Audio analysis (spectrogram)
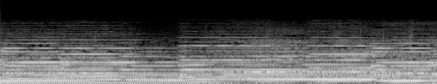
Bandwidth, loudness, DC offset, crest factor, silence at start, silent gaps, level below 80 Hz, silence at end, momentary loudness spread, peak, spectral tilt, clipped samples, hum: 7.6 kHz; -11 LUFS; under 0.1%; 10 dB; 0 s; none; -26 dBFS; 0 s; 3 LU; 0 dBFS; -8.5 dB/octave; under 0.1%; none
